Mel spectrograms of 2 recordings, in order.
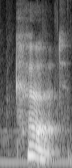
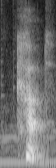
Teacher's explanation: Curt is long, cut is short.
